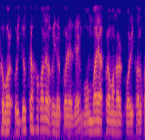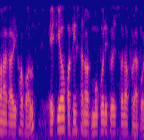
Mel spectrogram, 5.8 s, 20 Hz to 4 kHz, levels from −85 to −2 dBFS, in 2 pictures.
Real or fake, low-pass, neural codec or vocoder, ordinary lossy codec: fake; 3.6 kHz; codec, 16 kHz, 8 kbps, FunCodec, trained on LibriTTS, 25 frames a second; none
